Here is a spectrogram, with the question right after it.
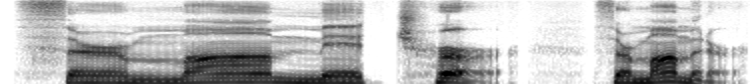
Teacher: The stress is on the mom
